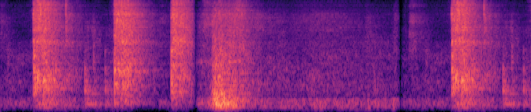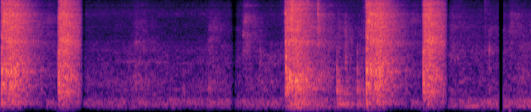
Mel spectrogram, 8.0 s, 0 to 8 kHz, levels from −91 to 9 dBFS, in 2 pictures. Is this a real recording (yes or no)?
no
